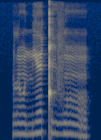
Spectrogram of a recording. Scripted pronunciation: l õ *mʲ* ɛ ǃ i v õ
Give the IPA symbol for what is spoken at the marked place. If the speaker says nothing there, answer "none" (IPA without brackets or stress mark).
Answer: mʲ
